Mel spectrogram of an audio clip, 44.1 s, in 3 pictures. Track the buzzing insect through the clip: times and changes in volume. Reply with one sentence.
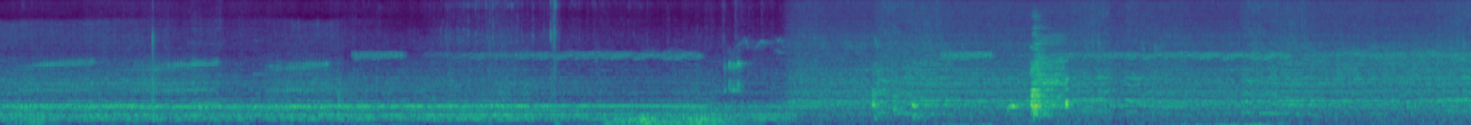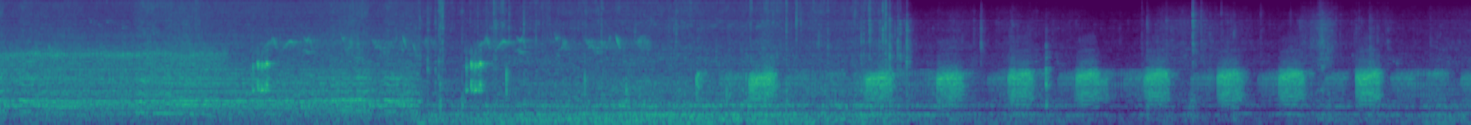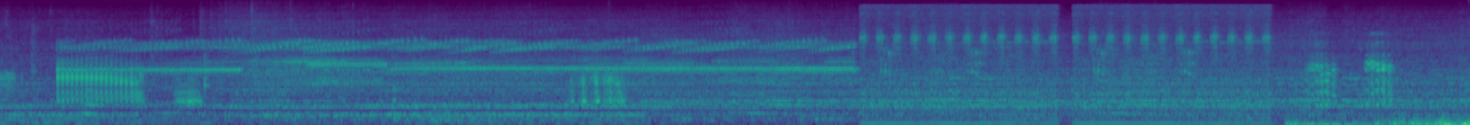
The buzzing insect can be heard from 0.0 to 44.0 s, getting quieter.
